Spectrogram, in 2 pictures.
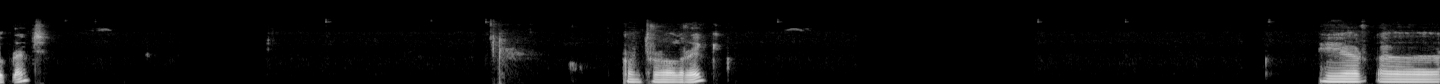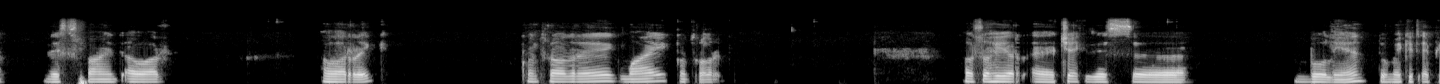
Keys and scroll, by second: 4.9-6.5 typing.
